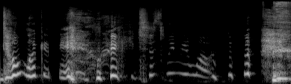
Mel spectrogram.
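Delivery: very high, drawn-out, distraught pleading voice. Recalling seeing someone she knew during a lap, acting out a distraught outburst. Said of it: "in the middle of another one of my emotional breakdowns".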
